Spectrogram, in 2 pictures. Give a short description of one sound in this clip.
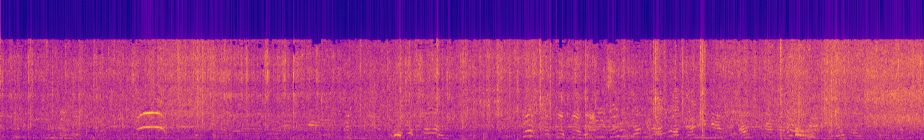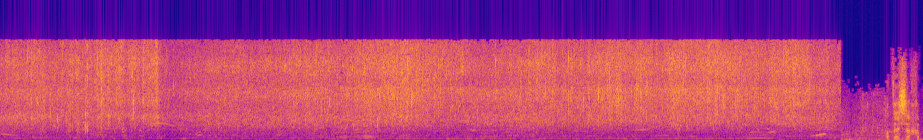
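Young children shout and chatter playfully nearby.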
